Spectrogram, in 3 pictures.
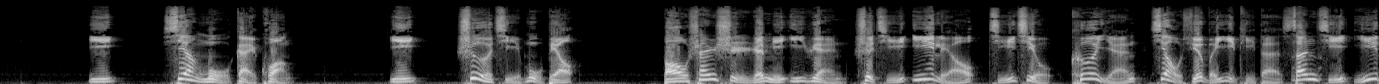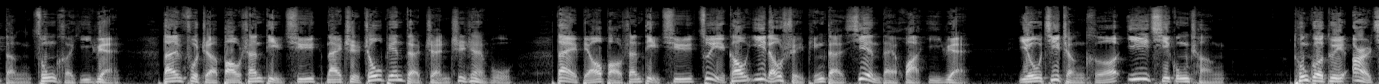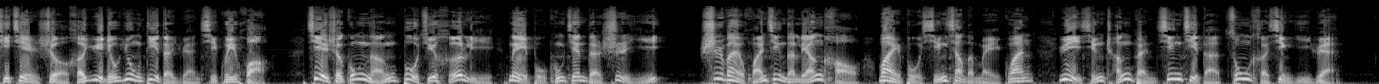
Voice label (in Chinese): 男 工程介绍; 人民医院迁建项目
